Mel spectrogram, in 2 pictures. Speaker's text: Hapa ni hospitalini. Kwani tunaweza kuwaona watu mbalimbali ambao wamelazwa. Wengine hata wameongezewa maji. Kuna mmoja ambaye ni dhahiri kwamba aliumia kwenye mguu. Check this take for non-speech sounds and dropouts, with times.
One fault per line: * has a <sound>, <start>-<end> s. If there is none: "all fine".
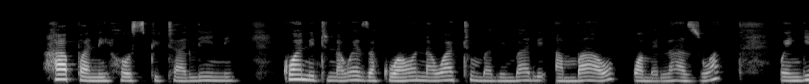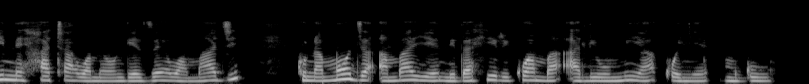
all fine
